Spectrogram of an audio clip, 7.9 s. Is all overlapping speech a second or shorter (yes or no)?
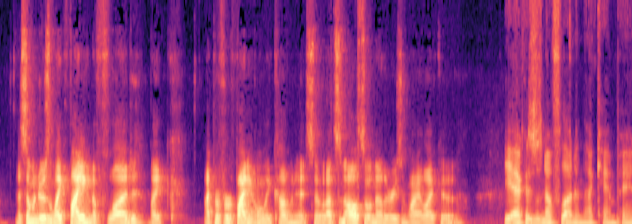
yes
